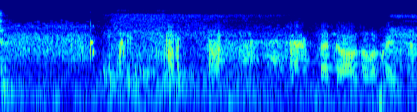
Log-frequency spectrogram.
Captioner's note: inhale; exhale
